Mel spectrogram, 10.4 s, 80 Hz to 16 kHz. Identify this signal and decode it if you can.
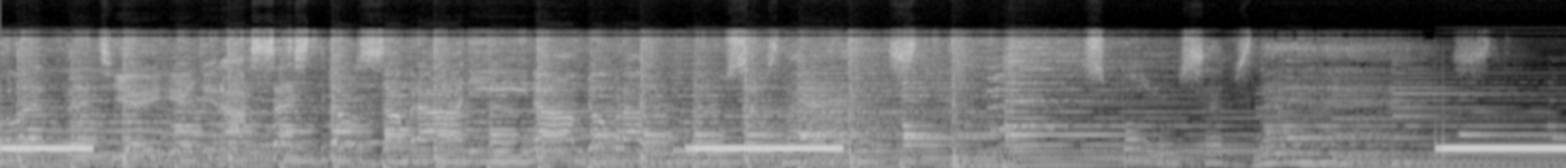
Ringback tone (Europe, 425 Hz), with noise.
